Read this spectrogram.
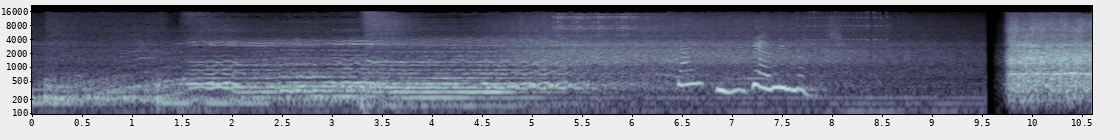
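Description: Upbeat game music plays with a bright melody.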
